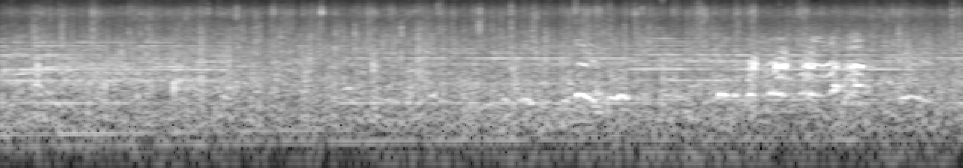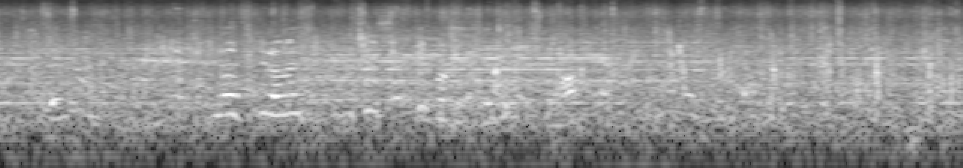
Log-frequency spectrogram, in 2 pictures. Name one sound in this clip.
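Many runners' footsteps patter and splash on a wet road.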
